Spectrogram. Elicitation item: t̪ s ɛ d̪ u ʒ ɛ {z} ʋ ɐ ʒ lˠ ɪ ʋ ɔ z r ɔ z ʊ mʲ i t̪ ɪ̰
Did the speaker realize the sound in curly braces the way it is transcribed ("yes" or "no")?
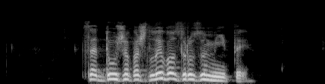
no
